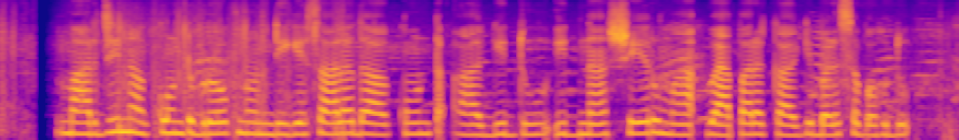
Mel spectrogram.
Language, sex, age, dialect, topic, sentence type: Kannada, female, 18-24, Mysore Kannada, banking, statement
